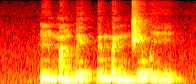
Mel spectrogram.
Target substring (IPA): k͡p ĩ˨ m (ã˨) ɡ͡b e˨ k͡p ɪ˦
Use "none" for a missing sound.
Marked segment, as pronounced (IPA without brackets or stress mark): ã˨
